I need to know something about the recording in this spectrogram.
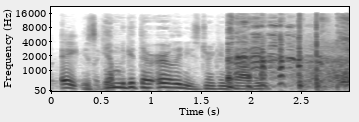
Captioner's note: laughter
